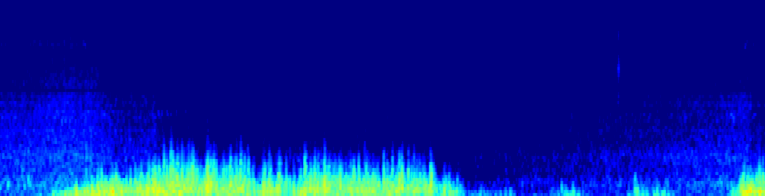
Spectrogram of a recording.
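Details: Gusty wind buffets the microphone in waves, loud for several seconds, then easing off before rising again, with no bird voice heard.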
